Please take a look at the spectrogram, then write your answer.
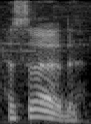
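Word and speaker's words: chesed: of the Hebrew word has said one of the Hebrew words for Love Is hased uh that's how you spell it in Hebrew and pronounced has said which is actually a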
